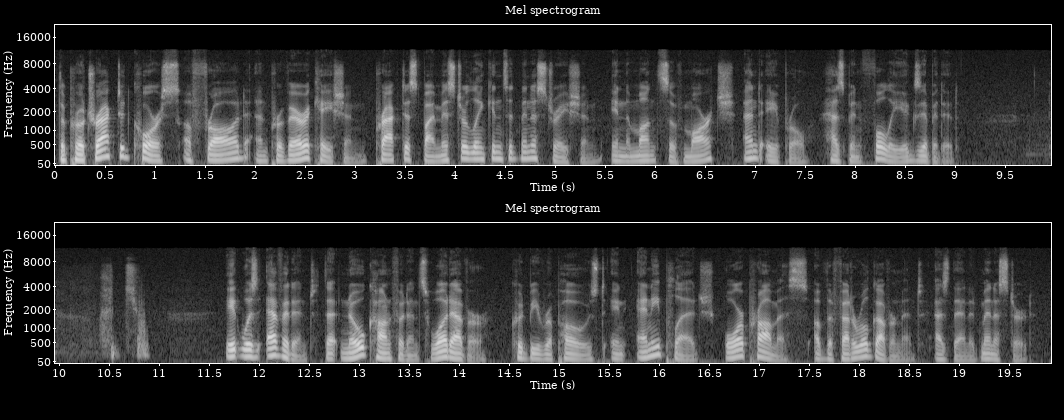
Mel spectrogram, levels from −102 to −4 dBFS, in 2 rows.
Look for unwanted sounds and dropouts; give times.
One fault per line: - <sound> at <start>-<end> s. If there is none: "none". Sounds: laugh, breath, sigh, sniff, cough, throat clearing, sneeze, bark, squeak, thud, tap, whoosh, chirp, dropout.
- sneeze at 9.7-10.9 s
